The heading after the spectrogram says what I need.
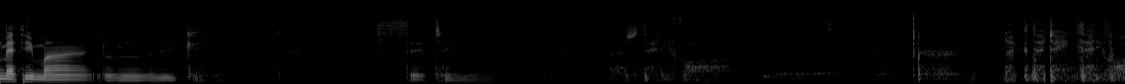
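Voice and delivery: very soft muttering while flipping pages; under the breath, searching the Bible; muttered to self. Real, not acted. Preacher muttering to himself while finding the verse, hushed.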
